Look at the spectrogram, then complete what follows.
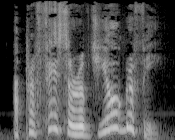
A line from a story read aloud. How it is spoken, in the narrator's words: cried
